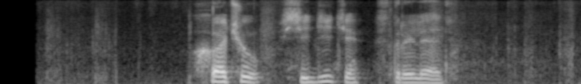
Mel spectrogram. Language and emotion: Russian, neutral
